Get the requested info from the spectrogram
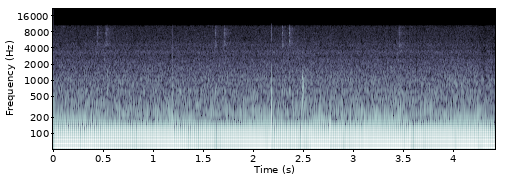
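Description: A few faint, scattered computer mouse clicks, the sound of on-screen chart annotations being drawn, over a steady low electrical hum.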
